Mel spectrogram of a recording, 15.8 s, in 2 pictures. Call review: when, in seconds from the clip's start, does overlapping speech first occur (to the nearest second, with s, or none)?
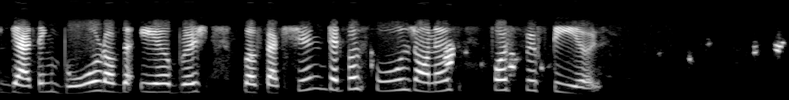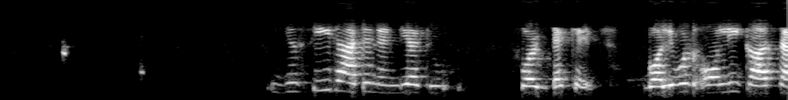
none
